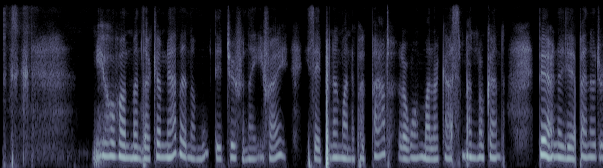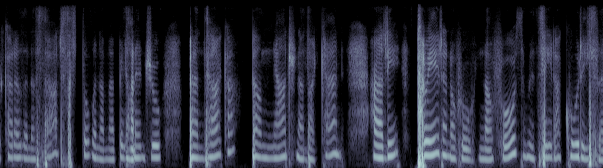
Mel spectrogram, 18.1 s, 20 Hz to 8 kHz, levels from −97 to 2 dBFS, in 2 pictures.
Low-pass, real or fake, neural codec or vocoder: 7.2 kHz; fake; codec, 24 kHz, 0.9 kbps, WavTokenizer, small release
